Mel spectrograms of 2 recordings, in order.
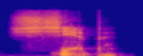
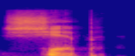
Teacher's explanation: Say it quickly and focus on that short clipped I sound. Visualize a tiny quick movement in the middle of your mouth.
